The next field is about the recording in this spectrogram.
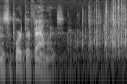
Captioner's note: applause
